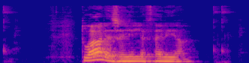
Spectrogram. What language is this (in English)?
Greek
